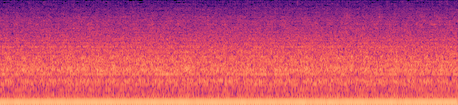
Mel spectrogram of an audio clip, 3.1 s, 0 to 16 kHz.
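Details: VR6 engine at idle: steady, heavy idle with a fast, loose knock running through it at engine speed; owner suspects piston slap, but the source of the deep internal knock is unconfirmed.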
